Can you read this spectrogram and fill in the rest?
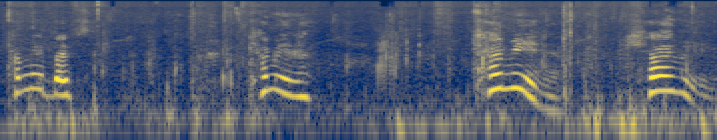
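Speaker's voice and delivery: fond dog call; coaxing the dog. Real, not acted. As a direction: call her in kindly. Calling dog sweetly.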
